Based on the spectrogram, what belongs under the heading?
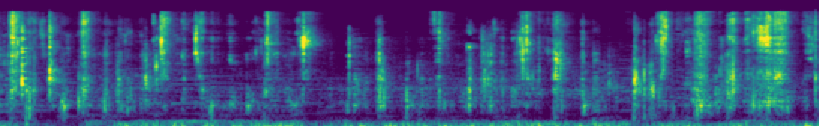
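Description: Close-miked chewing and biting of noodles, a dense run of irregular mouth clicks and smacks.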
